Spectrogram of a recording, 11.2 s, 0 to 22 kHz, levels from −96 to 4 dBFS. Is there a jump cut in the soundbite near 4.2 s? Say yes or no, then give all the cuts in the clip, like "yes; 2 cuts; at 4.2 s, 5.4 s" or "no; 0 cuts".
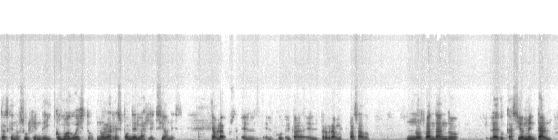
yes; 2 cuts; at 1.9 s, 4.2 s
